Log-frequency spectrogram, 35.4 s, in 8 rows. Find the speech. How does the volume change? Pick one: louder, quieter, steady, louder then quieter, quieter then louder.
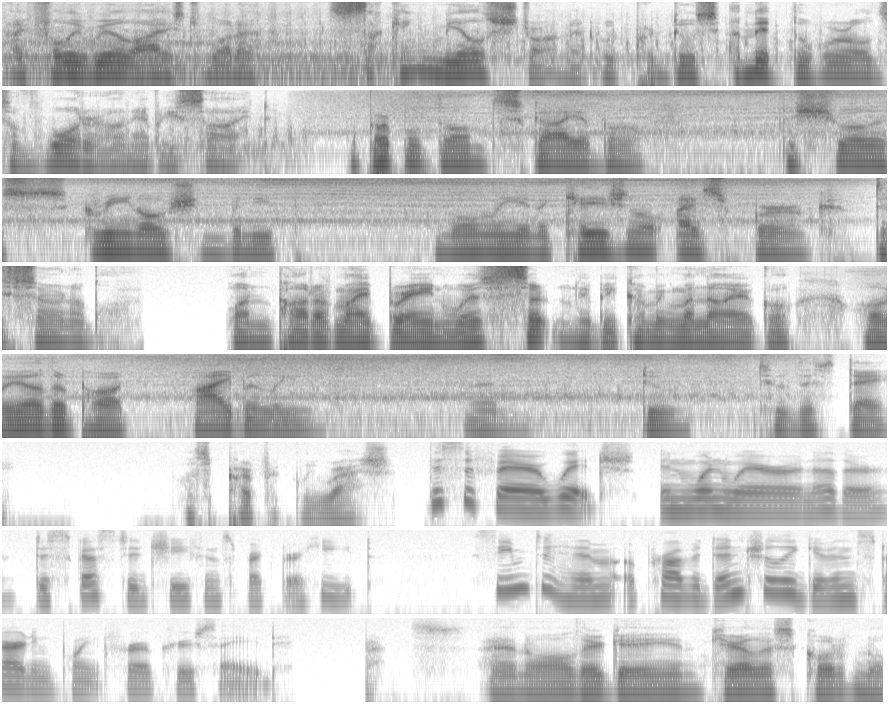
quieter.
